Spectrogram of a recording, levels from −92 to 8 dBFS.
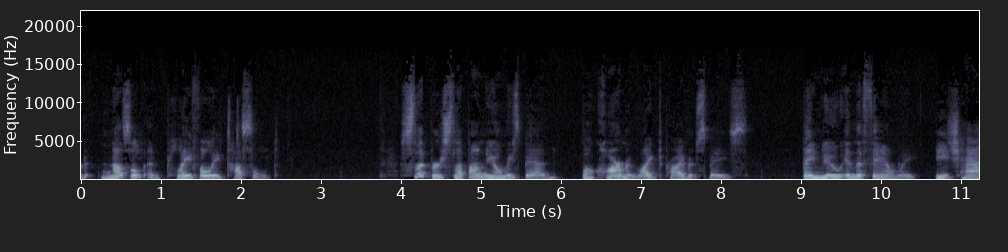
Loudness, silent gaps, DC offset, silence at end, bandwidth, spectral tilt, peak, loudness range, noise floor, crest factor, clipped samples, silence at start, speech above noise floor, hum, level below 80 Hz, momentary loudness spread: -32 LUFS; none; under 0.1%; 0 s; 15.5 kHz; -4 dB/octave; -16 dBFS; 3 LU; -70 dBFS; 16 dB; under 0.1%; 0 s; 38 dB; none; -88 dBFS; 16 LU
